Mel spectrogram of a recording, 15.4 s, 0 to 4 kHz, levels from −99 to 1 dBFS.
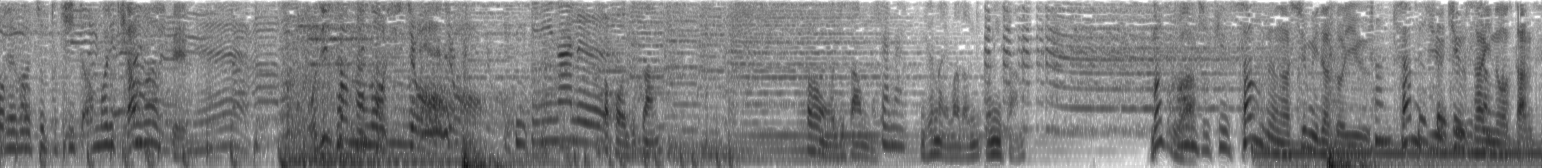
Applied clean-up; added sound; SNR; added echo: none; Slam; 4 dB; none.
